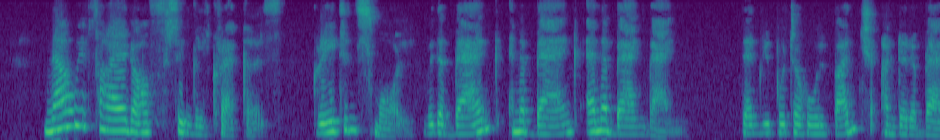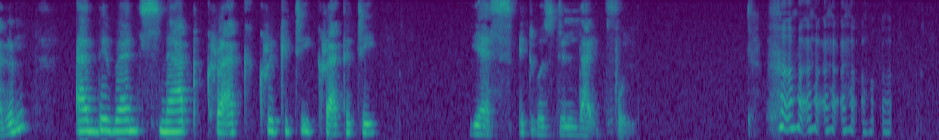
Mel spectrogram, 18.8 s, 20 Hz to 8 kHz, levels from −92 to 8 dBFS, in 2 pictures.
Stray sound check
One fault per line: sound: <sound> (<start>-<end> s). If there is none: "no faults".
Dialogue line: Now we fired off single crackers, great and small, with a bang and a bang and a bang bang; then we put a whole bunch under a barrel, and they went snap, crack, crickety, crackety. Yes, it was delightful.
sound: laugh (16.9-18.3 s)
